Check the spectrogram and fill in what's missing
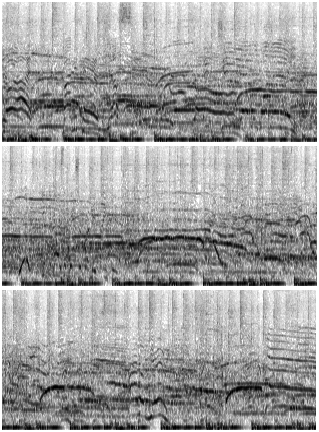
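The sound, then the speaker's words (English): A large studio crowd boos loudly and continuously, mixed with shouts and whoops, at an evicted contestant as she comes out of the Big Brother house, while a steady low thumping beat pulses underneath throughout. “She got booed as well as she came out of the Big Brother house.”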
